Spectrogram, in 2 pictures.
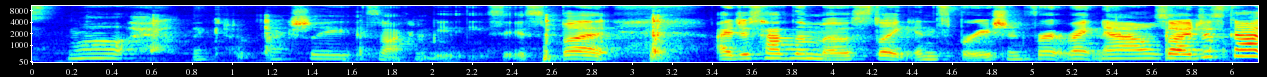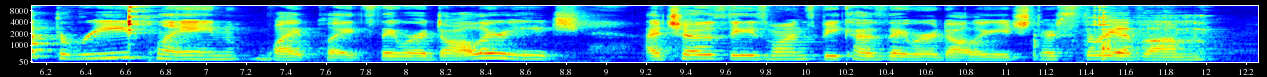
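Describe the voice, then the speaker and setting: A woman with an ordinary speaking voice talks at a fairly quick pace and medium pitch, with lively intonation and big swings in loudness. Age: 20s. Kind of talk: casual vlog talk to camera. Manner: chatty, upbeat.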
